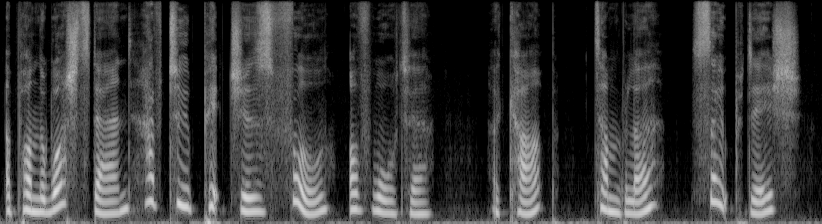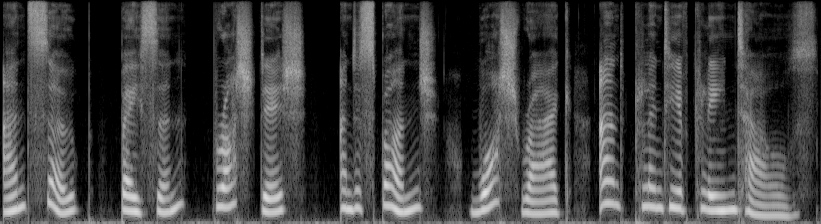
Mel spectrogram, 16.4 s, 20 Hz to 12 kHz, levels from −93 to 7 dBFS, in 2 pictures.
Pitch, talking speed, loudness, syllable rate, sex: 230 Hz, 105 wpm, -18 LUFS, 2.8 syllables/s, female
